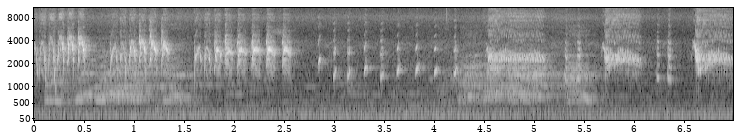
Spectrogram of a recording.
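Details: Long-tailed shrike giving a varied, combination-packed song that draws other shrikes to reply: rapid buzzy trills, then a string of sharp clicking notes, then harsh drawn-out rasping phrases with squeaks between them.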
